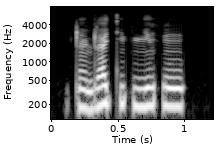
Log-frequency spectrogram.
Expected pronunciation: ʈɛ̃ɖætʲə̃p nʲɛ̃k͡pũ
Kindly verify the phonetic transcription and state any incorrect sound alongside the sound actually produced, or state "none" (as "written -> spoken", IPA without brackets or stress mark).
none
